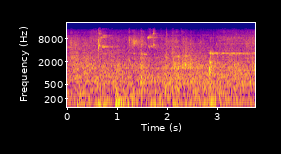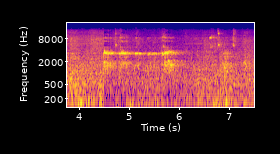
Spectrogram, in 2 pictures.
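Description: Four-nozzle filling machine running as it fills glass jars with chocolate cream, with the jars clinking sharply against each other and the guides on the conveyor. A high steady tone joins in about three seconds in and stops near six seconds.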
